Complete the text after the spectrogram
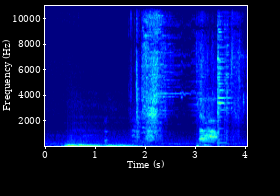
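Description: A blade strikes a body with a wet slash.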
